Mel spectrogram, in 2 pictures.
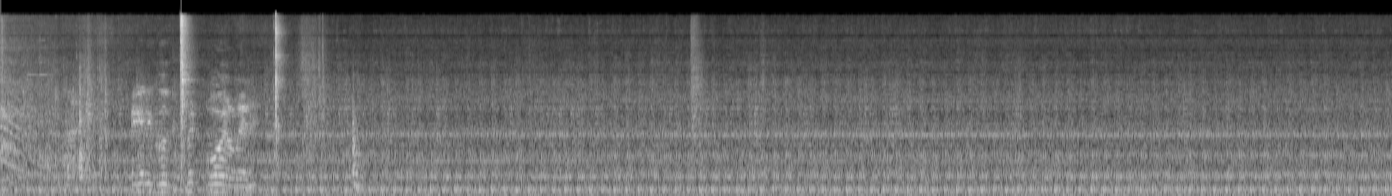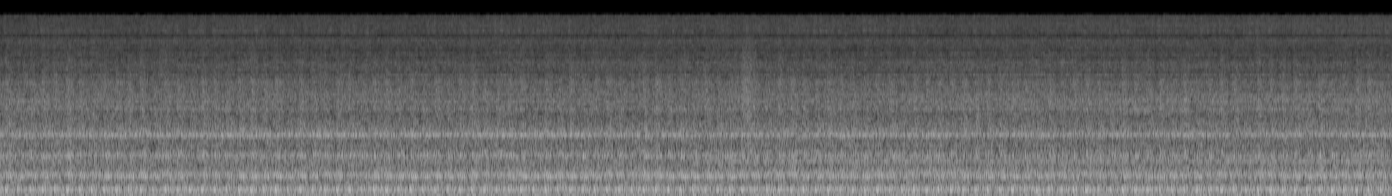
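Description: An electric fan hums steadily nearby.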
